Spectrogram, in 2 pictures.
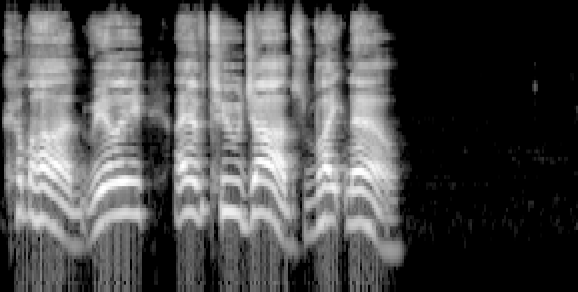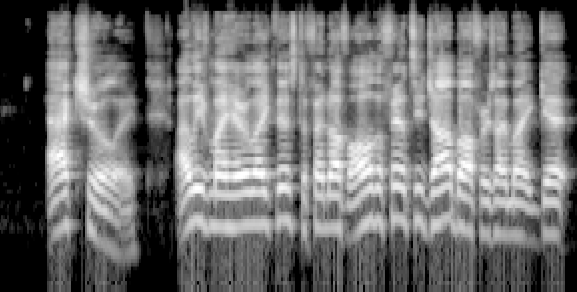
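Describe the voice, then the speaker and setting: A man acts out a dutiful young adult son in a staged family drama. His voice sits a little high for a man, and he talks in a casual, easygoing way with a wry edge. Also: animated, takes it slowly. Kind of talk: staged play reading.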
